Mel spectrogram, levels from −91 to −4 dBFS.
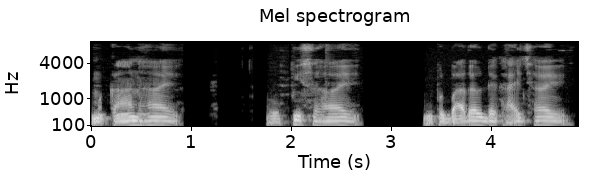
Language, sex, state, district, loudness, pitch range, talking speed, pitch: Hindi, male, Bihar, Sitamarhi, -25 LUFS, 95-105 Hz, 100 wpm, 100 Hz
